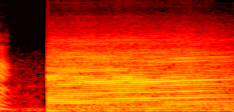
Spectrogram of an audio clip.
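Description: A car engine running at steady revs, starting abruptly about half a second in after a brief near-silence.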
